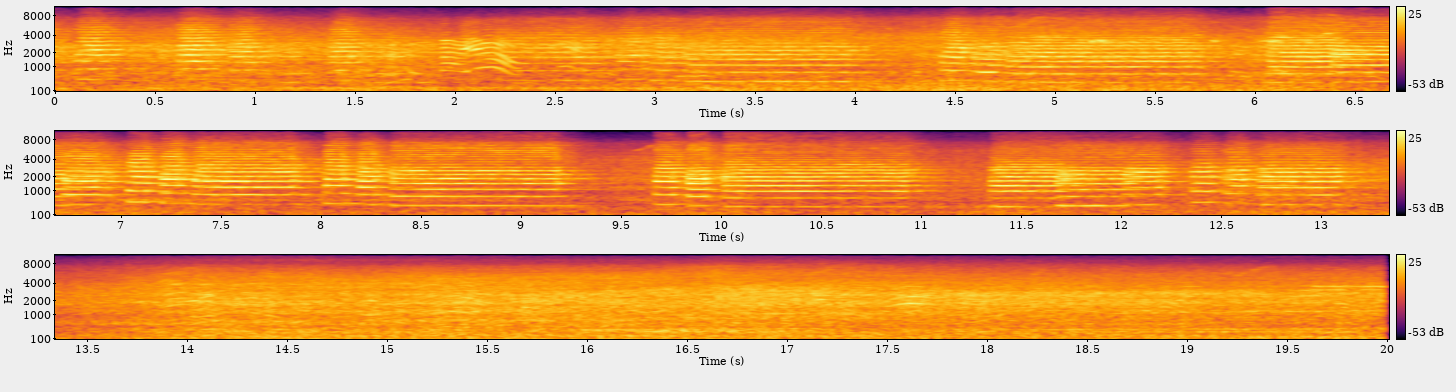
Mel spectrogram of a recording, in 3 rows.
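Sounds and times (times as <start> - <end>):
bus musical horn: 0.0 - 13.4.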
